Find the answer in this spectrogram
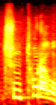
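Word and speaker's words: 春闘: 왜 그러냐면은 일본에는 봄에 임금 인상을 갖다가 협상하는 춘토라는 게 있습니다. 그걸 이 춘토라고 발음을 하던데요.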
